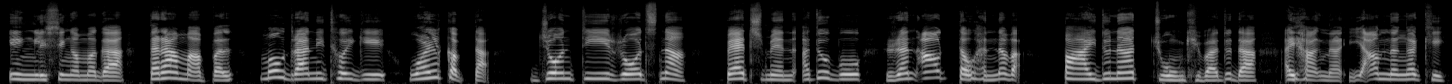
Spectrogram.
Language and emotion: Manipuri, surprised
